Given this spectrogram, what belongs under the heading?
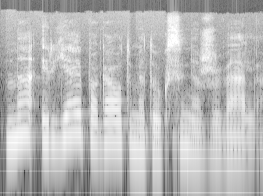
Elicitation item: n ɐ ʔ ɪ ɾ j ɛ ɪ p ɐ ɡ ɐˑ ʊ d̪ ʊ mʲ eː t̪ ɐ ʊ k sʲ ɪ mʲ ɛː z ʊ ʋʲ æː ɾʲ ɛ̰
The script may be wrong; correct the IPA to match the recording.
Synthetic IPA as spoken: n ɐ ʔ ɪ ɾ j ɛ ɪ p ɐ ɡ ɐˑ ʊ t̪ ʊ mʲ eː t̪ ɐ ʊ k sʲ ɪ nʲ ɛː ʒ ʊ ʋʲ æː lʲ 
